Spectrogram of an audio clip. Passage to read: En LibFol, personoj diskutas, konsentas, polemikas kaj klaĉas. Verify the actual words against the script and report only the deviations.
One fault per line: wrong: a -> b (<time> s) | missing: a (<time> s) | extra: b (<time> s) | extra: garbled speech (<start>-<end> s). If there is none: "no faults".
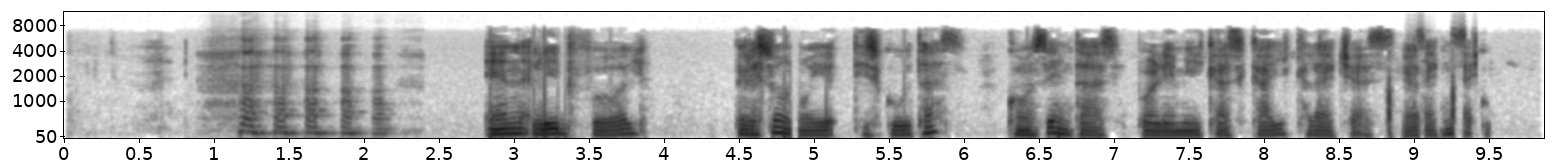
extra: garbled speech (8.9-9.5 s)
